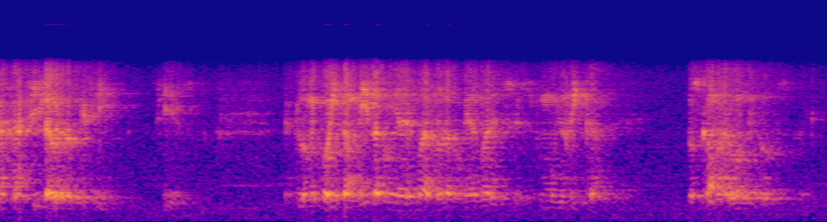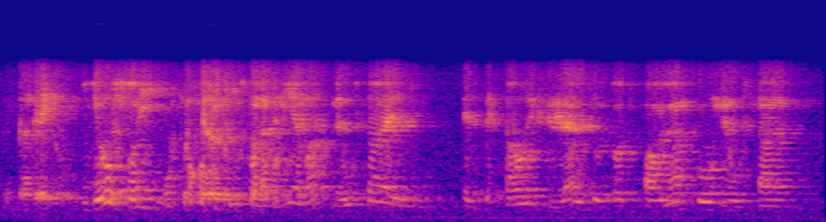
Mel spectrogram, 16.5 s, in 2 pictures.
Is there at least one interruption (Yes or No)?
Yes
